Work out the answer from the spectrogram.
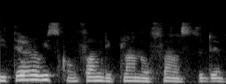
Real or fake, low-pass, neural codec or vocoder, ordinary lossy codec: real; 7.2 kHz; none; AAC, 48 kbps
